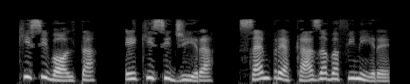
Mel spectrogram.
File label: italian sayings about life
